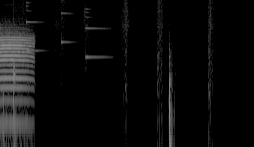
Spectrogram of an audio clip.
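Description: A Minecraft sheep lets out one short, clear bleat, followed by a series of quiet, brief game blips and pops spaced across a silent background.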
